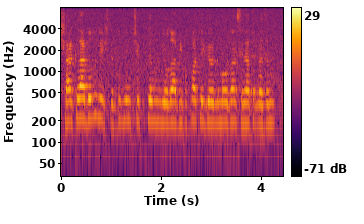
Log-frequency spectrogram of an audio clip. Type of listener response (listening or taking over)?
listening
